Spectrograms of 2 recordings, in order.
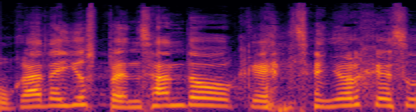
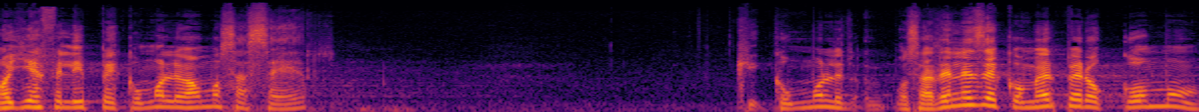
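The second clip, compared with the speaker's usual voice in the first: sarcastic, teasing, feigned puzzlement; 3 semitones lower than usual. Acting out Jesus testing Felipe with a question: imitating Jesus with sarcastic tone. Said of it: "como que da un tono sarcástico".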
